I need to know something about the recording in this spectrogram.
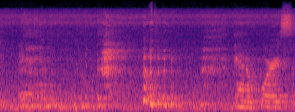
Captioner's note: laughter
